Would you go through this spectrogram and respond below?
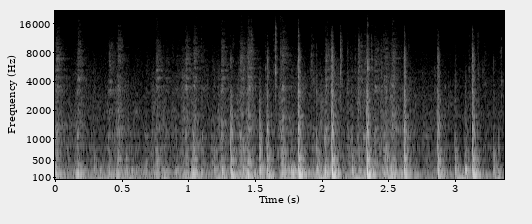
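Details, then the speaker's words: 2000 Audi TT sat for about 7 years, first start after oil change and battery charge: rough, uneven chugging at about four beats a second that fades out and stalls off throttle; owner suspects old bad gas. "And she dead. Alright, we're gonna keep trying. Come on! Yes! Alright, so it's having a really hard time idling right now."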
